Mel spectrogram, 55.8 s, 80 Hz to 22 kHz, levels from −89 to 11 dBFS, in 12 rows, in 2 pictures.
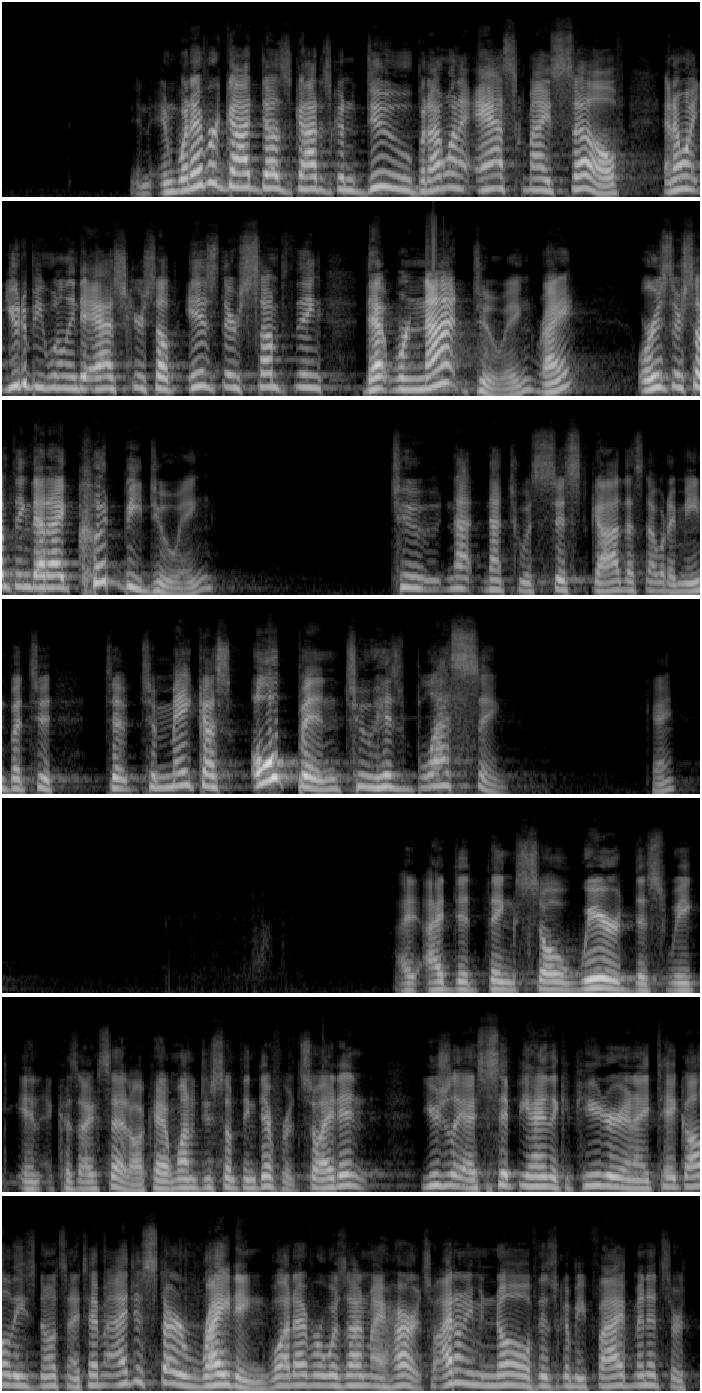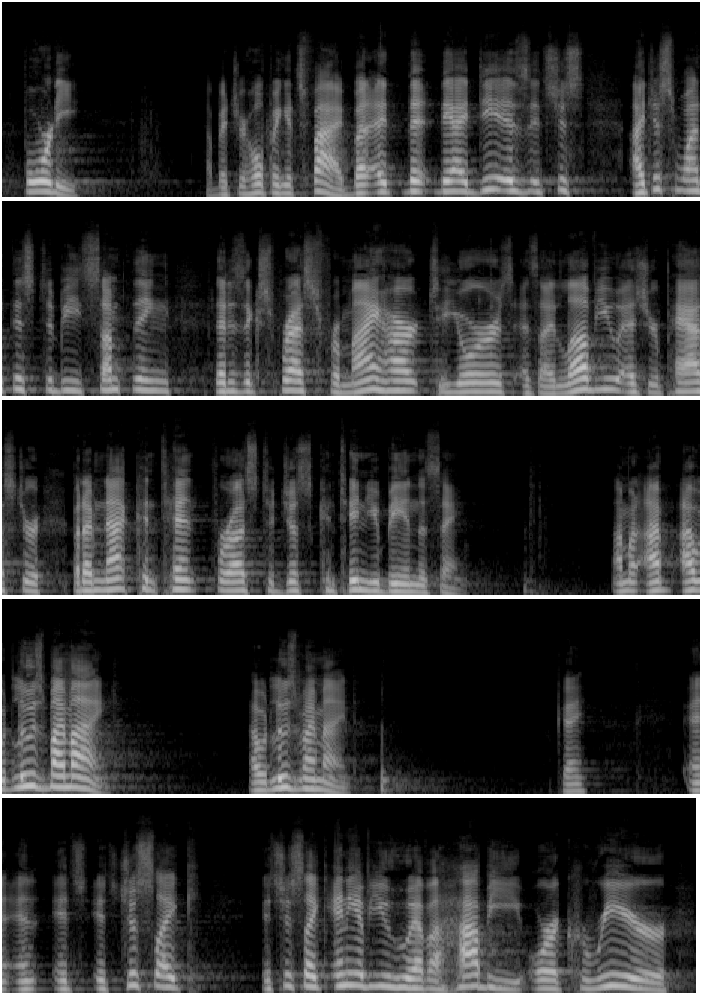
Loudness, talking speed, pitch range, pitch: -22 LUFS, 220 wpm, 170-225 Hz, 200 Hz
